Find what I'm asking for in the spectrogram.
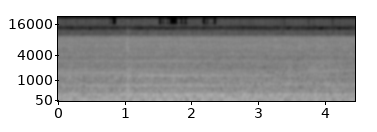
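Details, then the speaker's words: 2012 GMC Sierra V8 after coil pack replacement for multiple misfire codes: steady, even low rumble around 800 rpm with no stumbles, much smoother than the rough idle before; normal idle. "800 RPMs don't sound like the needles don't sound like it's jumping because you could actually hear it oh I know I know yeah it sounds a lot smoother than it was"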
